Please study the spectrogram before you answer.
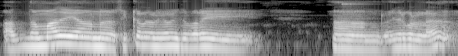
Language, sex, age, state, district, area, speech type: Tamil, male, 60+, Tamil Nadu, Salem, urban, spontaneous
